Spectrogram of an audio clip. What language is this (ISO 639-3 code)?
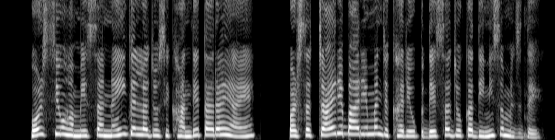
mjl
